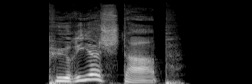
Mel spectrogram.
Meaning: immersion blender
- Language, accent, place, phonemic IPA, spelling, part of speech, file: German, Germany, Berlin, /pyˈʁiːɐ̯ˌʃtaːp/, Pürierstab, noun, De-Pürierstab.ogg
